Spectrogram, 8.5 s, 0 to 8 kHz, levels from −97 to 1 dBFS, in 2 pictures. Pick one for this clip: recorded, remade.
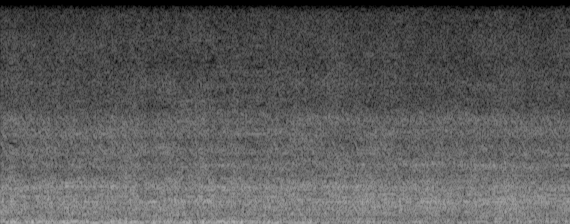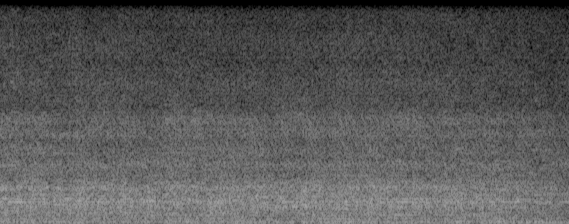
remade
